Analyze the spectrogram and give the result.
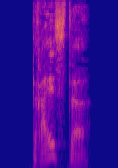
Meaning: inflection of dreist: 1. strong/mixed nominative/accusative feminine singular 2. strong nominative/accusative plural 3. weak nominative all-gender singular 4. weak accusative feminine/neuter singular
- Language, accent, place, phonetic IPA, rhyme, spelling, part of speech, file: German, Germany, Berlin, [ˈdʁaɪ̯stə], -aɪ̯stə, dreiste, adjective, De-dreiste.ogg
